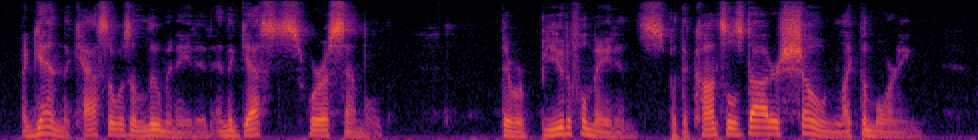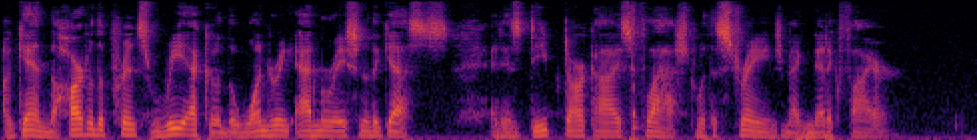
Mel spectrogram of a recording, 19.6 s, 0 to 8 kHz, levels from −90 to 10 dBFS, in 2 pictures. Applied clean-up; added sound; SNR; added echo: none; none; none; none.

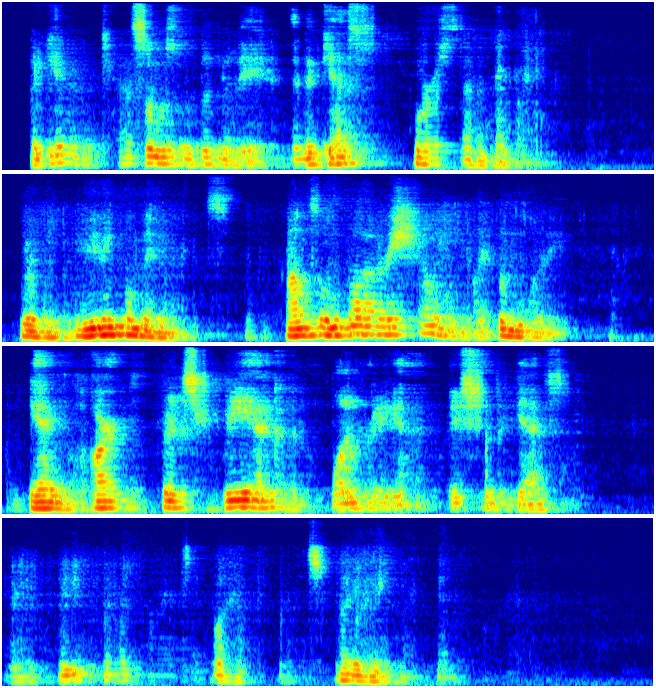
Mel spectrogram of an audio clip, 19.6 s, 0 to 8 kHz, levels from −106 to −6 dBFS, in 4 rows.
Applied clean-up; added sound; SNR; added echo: neural mask model DeepFilterNet 3.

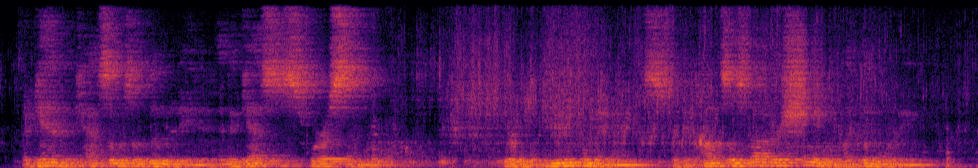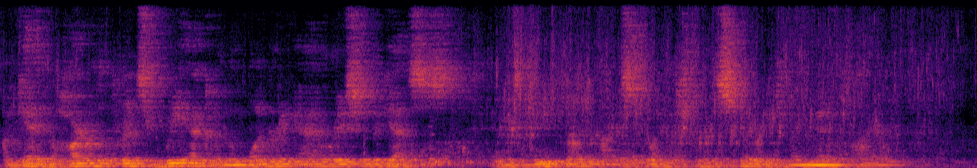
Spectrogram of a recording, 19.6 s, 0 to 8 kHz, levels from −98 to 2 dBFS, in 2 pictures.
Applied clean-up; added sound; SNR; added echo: neural separator model SepFormer DNS4.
